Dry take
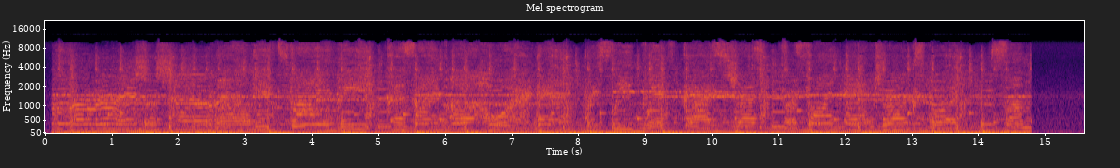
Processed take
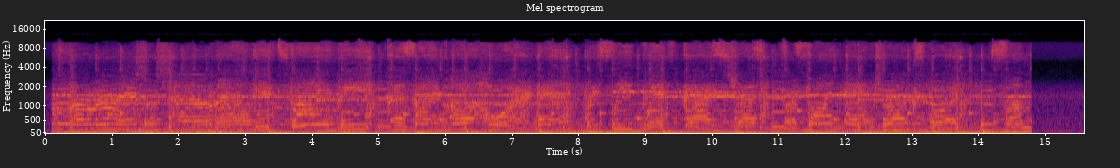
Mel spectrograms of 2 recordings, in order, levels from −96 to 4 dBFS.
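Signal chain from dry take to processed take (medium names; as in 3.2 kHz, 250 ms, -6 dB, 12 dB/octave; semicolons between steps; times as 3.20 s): high-order bell 3.5 kHz -12.5 dB 1.2 oct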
